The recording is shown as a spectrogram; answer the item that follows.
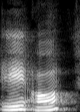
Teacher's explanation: जब आप कंठ से बोलते हो तो ए आ ये सब कंठ से आ रहे हैं आपके।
